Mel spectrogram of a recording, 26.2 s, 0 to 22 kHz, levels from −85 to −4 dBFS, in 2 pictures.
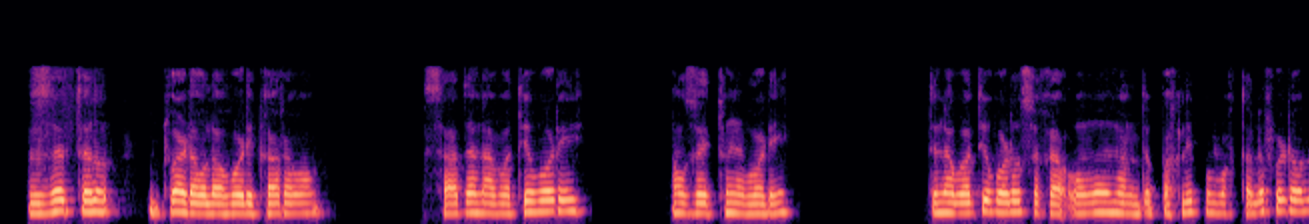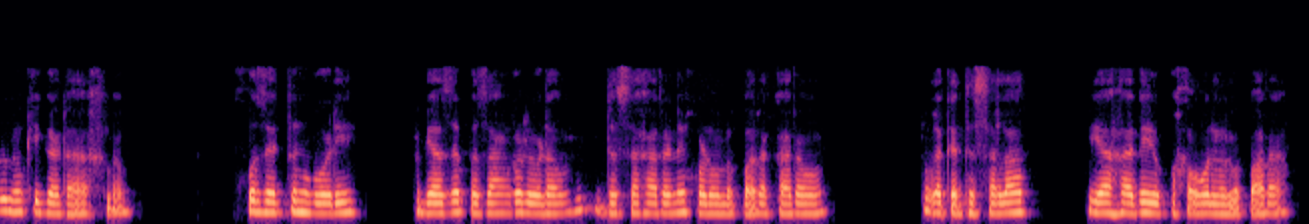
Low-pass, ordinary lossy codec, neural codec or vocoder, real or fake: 7.2 kHz; none; codec, 16 kHz, 2 kbps, FunCodec, trained on Chinese and English, 25 frames a second; fake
